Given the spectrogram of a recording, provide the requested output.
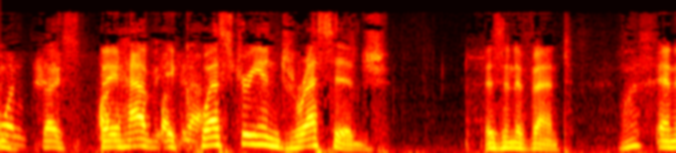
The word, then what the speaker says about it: dressage: Equestrian dressage? Dressage, actually. Dressage? Yes. I pronounced that right.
